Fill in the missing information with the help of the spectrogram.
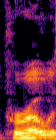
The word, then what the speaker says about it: Porot: I have Instagram @CMPorot, and Porot is spelled Porot. You are welcome to pronounce it in the French or the English way.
